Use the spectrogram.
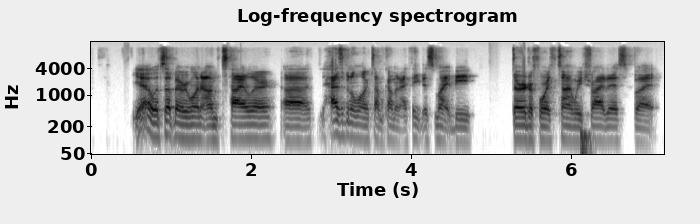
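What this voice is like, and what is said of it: Congested, stuffy-nosed voice. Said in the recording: “My allergies killing me. So if I sound a little congested”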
